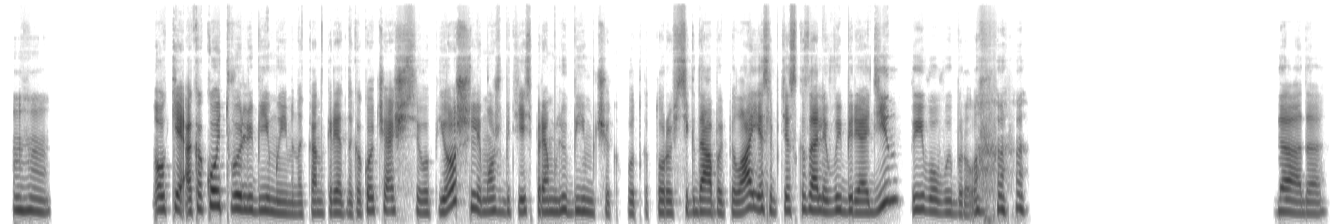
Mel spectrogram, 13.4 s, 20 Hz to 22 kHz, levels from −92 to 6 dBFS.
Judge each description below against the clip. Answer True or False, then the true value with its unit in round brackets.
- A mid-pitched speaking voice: True (180 Hz)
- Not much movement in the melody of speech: False (3.0 semitones)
